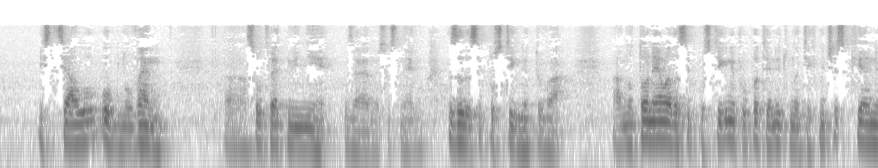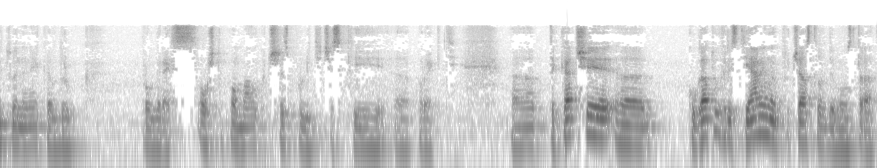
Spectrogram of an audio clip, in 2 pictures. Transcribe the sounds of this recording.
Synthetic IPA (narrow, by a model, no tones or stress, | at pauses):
ist̪sʲjalˠoʔobnovɛn | səot̪vɛt̪noiniɛvzaɛd̪nosɐsnɛɡozɐd̪ɐsɛpost̪iɡnɛt̪ova̰not̪ɔnʲamɐd̪ɐsɛpost̪iɡnɛpopɤt̪ʲɐnit̪ʊnɐt̪ɛxnit͡ʃɛskiɐnit̪ʊnɐnʲakəvd̪ɾuk | pɾoɡɾɛsɔʃt̪ɛ̥pomalˠkʊ̥t͡ʃɾɛspolit̪i̥t͡ʃɛsk̟ʰipɾoɛkt̪i̥ | t̪ɐkat͡ʃɛə | koɡat̪ʊxɾist̪ianinət̪ʊt͡ʃast̪vəvd̪ɛmonst̪ɾat̪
